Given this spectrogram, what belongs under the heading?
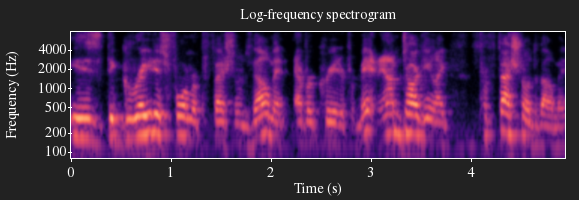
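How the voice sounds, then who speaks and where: The man speaks with a fairly high pitch. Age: 50s. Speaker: wrestling coach and business podcast host. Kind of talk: live stream podcast monologue answering chat. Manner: casual, animated.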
